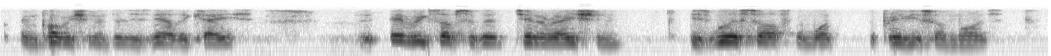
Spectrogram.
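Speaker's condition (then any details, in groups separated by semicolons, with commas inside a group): Parkinson's; diagnosed 2019, led to retirement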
